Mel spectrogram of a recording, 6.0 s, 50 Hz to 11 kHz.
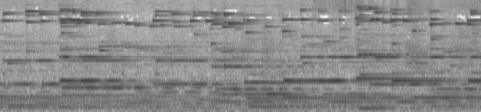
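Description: An 1896 American Regina disc music box playing a tune: its large perforated steel disc plucks the steel comb, and many notes ring on and overlap, bass and treble together.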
